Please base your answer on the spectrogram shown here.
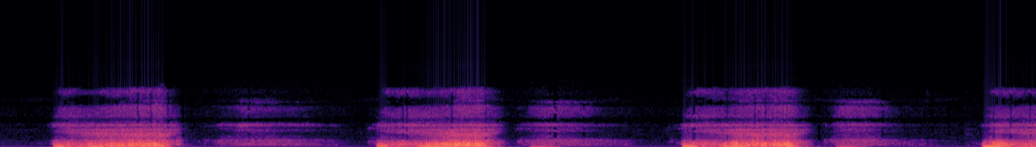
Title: Loud Snoring Girl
